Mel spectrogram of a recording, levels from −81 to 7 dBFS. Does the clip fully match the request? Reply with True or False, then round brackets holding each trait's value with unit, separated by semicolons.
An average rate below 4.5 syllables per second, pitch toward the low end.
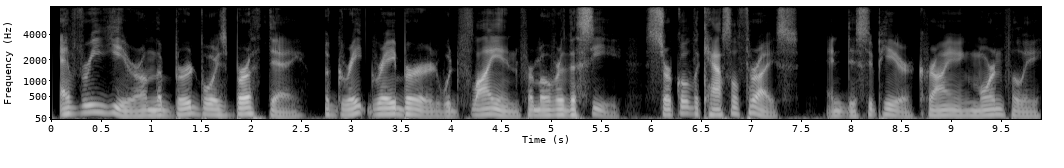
True (4.1 syllables/s; 95 Hz)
